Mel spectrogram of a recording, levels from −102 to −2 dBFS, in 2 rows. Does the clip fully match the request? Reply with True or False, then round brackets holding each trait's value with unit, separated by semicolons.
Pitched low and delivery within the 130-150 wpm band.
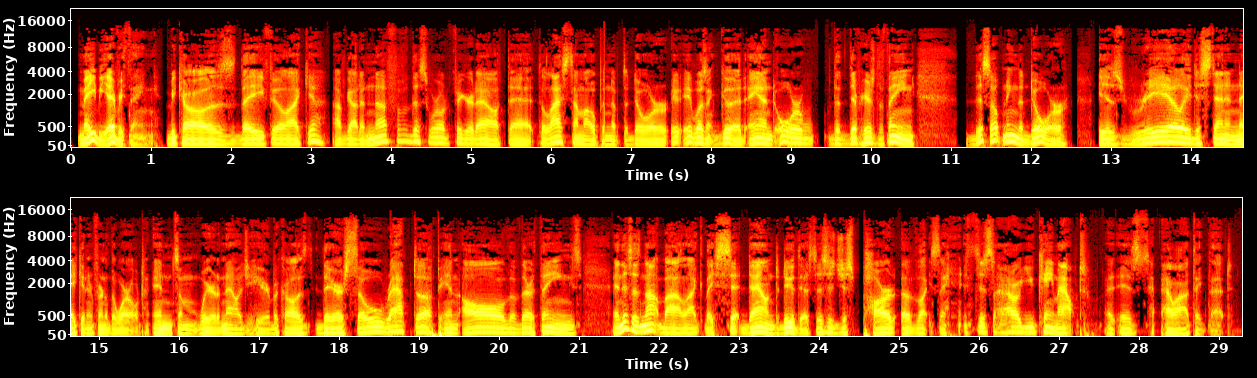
False (90 Hz; 190 wpm)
